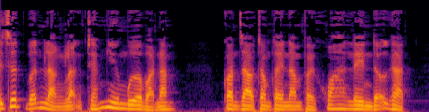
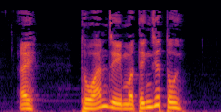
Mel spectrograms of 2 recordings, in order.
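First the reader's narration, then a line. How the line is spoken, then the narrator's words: Shouting. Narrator (Vietnamese): Năm hét lên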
